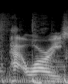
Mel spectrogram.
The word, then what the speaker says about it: Patwary: P-A-T-W-A-R-Y, Patwari. So at Shomi Patwari, that's my Instagram.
